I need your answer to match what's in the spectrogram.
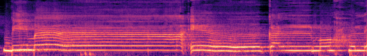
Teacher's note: اب یہاں پر لام ساکن ہے تو آپ نے لام ساکن کو کاف زبر کے ساتھ ملا کے کل پڑھنا ہے، نہ کہ کال. ٹھیک ہے، یہ کال نہیں بلکہ کل ہے.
